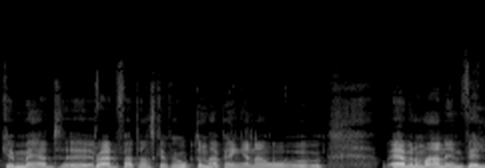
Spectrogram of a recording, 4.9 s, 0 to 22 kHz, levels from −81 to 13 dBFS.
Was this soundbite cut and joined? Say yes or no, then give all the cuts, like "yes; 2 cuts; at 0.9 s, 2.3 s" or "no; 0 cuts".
yes; 1 cut; at 0.9 s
